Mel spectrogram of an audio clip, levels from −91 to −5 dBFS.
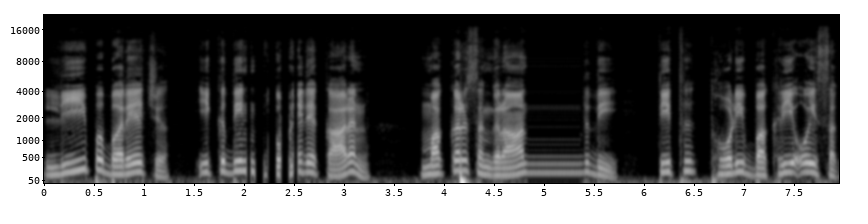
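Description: A speech recording with three technical faults. From 2.02 to 2.60 s the sound drops out in several quick holes spread over about half a second, each cut with a fast fade of around 3 ms, the longest gap about 85 ms, before it resumes at "दे कारण". This is a digital broadcast dropout: the receiver muted whenever frames failed, and about 0.34 s of the programme is simply gone. At 4.16 s a short, deep phantom power thump lands and dies away within about 14 ms. It is the low-frequency step produced when a supply switches on a live input and passes through the coupling capacitors. From 4.84 to 5.36 s the audio turns into a steady buzz at 172 Hz, one 5.8 ms fragment repeating about 90 times. That is a system hang loop: the host stalled while the hardware kept replaying the same ring buffer, which fits a 256-sample buffer, and little or no programme is lost around it.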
